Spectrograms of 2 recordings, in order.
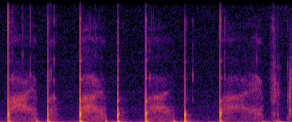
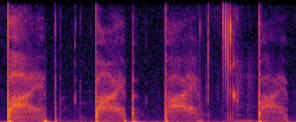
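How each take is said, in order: Both takes have the same delivery.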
